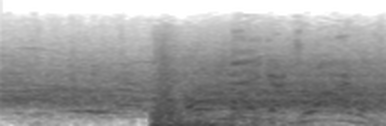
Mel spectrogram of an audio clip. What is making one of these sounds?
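A heavy body slams onto a wrestling ring mat with a thud.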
